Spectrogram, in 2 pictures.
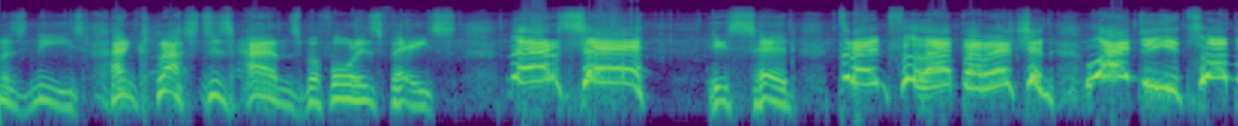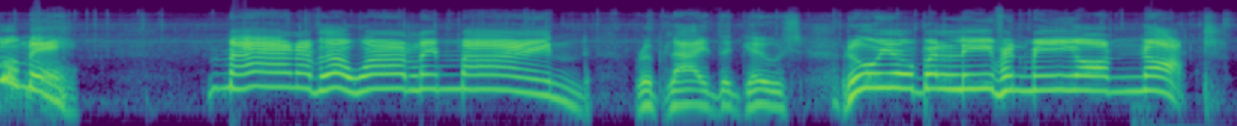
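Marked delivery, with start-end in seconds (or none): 3.4-8.8 high, loud cry for mercy; terrified shout. Acted. Scrooge on knees, terrified. 9.6-16.4 slow, loud, hollow spectre; stern ghost voice. Acted. Ghost demands belief.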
